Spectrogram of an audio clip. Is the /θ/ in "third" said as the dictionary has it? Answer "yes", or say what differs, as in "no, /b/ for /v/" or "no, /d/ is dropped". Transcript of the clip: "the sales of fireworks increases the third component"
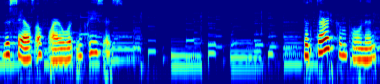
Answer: yes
